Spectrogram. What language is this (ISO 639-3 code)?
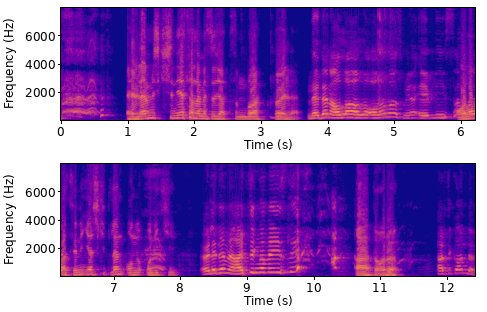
tur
